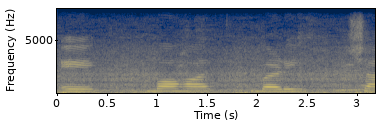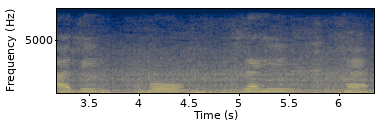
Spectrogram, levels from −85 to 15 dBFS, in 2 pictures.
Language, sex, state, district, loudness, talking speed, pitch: Hindi, female, Chandigarh, Chandigarh, -16 LUFS, 65 wpm, 205 Hz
